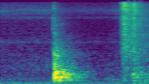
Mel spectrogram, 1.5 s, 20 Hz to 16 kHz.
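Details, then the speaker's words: ZF5HP24 automatic transmission being rebuilt for no reverse when hot: bench air check of the E clutch before it goes into the case gives two clean hissing pressure releases with no leak, so the clutch applies and releases normally. "Yep. You can hear the pressure release."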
